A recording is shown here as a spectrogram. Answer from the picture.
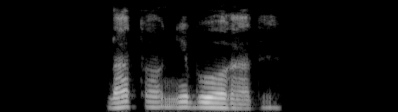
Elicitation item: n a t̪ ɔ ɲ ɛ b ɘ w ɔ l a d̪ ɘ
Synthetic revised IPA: n a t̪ ɔ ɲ ɛ b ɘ w ɔ ɾ a d̪ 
